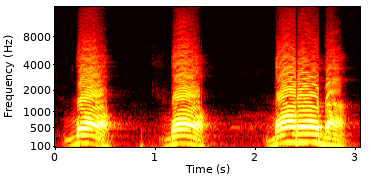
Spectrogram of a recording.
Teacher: دال مفخمة، ما حتخرج ضاد أبدا، طالما أنه يعتمد ويتكئ على المنطقة الأمامية. الاعتماد والاتكاء والضغط يكون فين؟ في الحافتين اليمنى واليسرى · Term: الضاد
